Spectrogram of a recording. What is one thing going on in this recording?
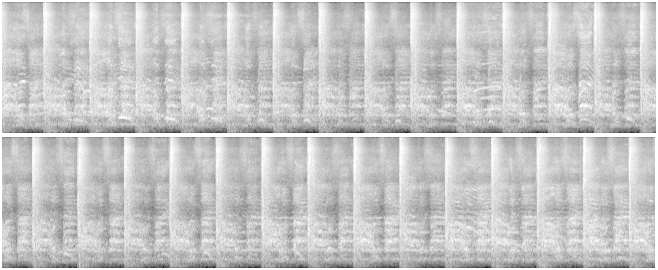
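A large crowd of men chant loudly together.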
